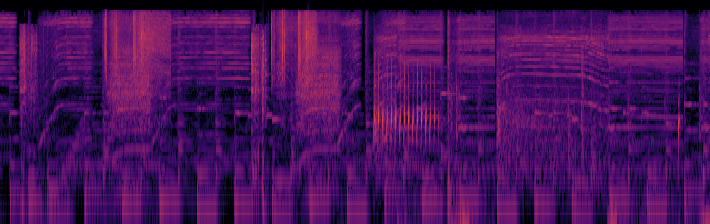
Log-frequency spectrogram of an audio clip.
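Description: Cartoon background music with a regular, bouncy bass line, overlaid with cartoon sound effects: two swishes, a fast rattle a little past halfway, and a set of tones that slide down together later on.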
